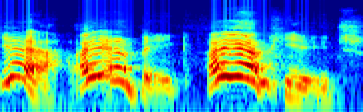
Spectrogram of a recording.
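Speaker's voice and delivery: very slow, high, sing-song, delighted voice. Retelling a movie scene where Littlefoot answers the small ones: imitating Littlefoot, so happy. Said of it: "Littlefoot is so happy".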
